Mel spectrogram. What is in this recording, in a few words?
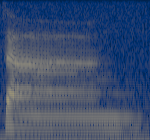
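"zaang6", Cantonese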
